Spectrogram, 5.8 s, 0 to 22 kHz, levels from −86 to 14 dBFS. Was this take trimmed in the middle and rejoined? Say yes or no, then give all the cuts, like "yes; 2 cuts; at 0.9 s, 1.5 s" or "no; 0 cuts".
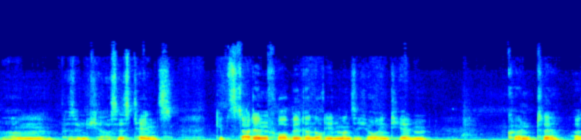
yes; 2 cuts; at 2.7 s, 3.2 s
